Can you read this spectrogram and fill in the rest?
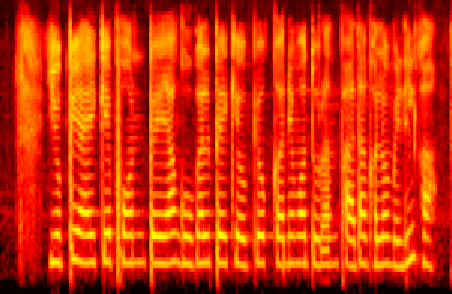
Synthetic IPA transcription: juːpiaːikepʰoːnpejaɡuːɡəlpekeʊpjoːɡ̚kɐɾnemõt̪ʊɾə̰̃nt̪fʰaːd̪aɡʱɐlõmɪliɡaː

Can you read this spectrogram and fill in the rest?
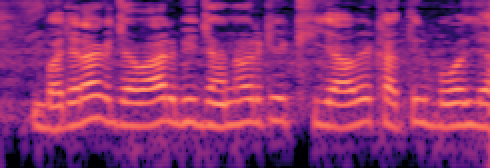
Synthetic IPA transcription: bəd͡ʒɾakd͡ʒɐʋaːɾbʱid͡ʒaːnwəɾkekʰɪjaːwekʰaːt̪ɪɾboːld͡ʒaː

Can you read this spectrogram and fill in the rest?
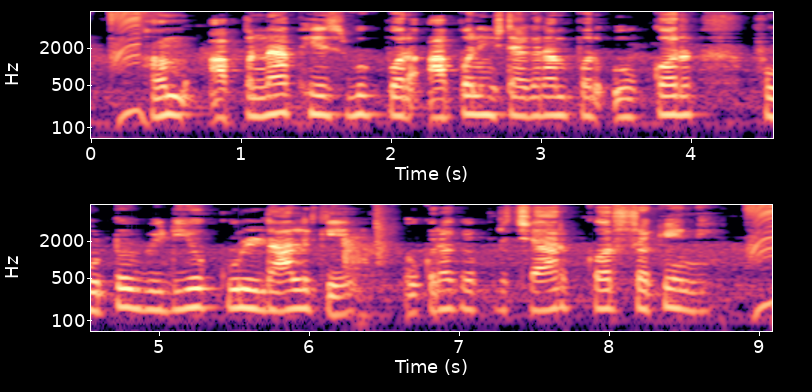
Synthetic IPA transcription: həməpnapʰeːsbuk̚pəɾapənɪ̃nsʈaːɡɾaːmpəɾoːkəɾ | pʰoːʈoʋiɖijokuːlɖaːlkeoːkɾakepɾət͡ʃaːɾkəɾsəkẽnd̪i

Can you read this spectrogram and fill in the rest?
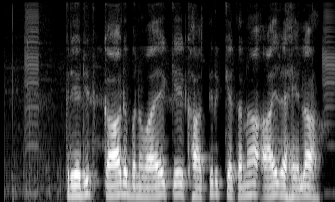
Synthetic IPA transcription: kɾeːɖɪʈkaːɾɖbənʋaːeːkeːkʰaːt̪ɪɾkeːt̪ənaːʔaːeɾəɦeːlaː

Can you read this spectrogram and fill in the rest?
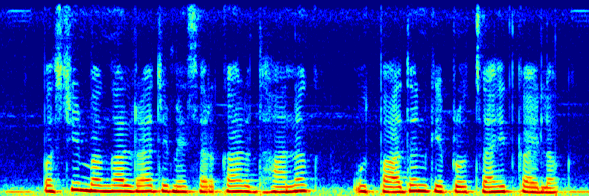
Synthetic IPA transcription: pəst͡ʃɪmbə̃ŋɡaːlɾaːd͡ʒjəmẽsɐɾkaːɾd̪ʱaːnək | ʊ̰t̪̚paːd̪ənkepɾoːt̪saːɦɪt̪kaɪlək

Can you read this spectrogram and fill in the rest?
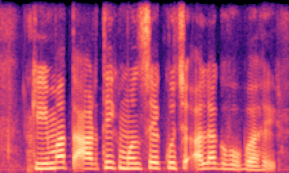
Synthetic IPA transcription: kimət̪a̰ɾt̪ʰikmulsekut͡ʃʰə̰ləɡɦobɛɦɛ̰

